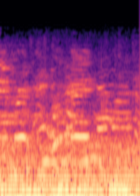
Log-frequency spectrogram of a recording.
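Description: Voices of people at a softball game talking and calling out, with no clear words, over a steady low rumble.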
